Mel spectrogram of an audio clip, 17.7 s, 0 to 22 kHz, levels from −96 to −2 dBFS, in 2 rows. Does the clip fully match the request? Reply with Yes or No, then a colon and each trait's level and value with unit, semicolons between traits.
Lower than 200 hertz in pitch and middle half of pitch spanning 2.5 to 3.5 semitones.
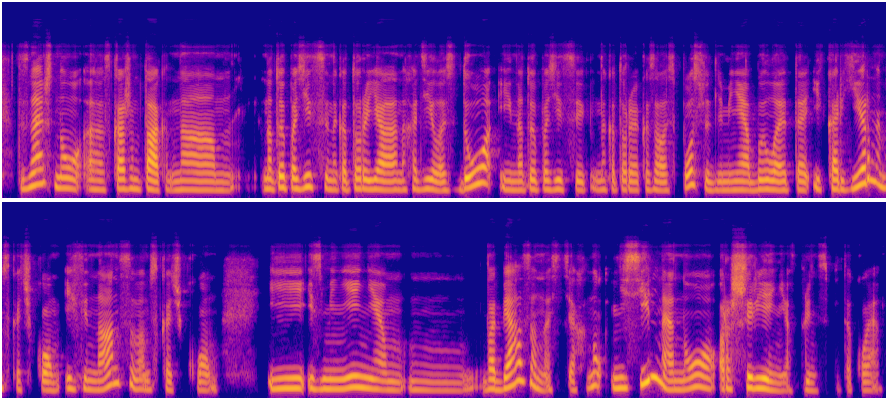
Yes: high, 190 Hz; average, 3.2 semitones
